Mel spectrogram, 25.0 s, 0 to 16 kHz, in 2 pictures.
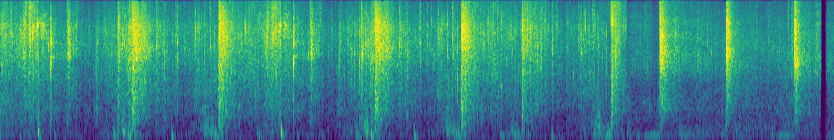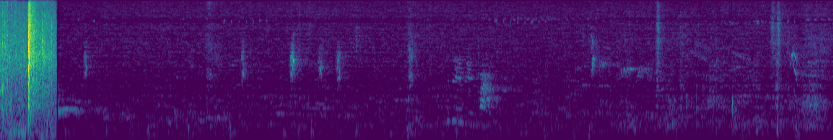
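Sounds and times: machete slashing through dry grass: 0.0s - 13.4s
faint bird chirps: 13.4s - 24.6s.

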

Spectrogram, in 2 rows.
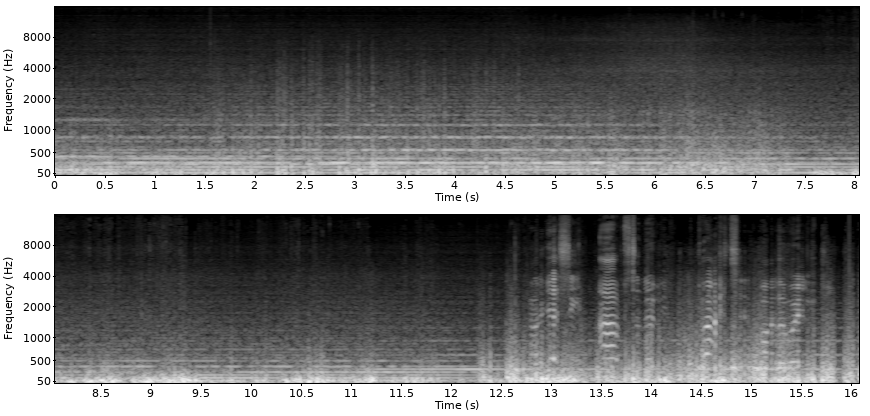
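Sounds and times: music with long held tones: 0.0s - 16.0s
wind buffeting microphone: 0.0s - 16.0s.

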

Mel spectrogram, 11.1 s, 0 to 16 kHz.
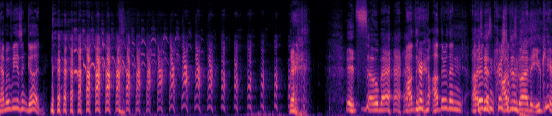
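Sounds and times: person laughing hard: 1.0s - 6.2s.

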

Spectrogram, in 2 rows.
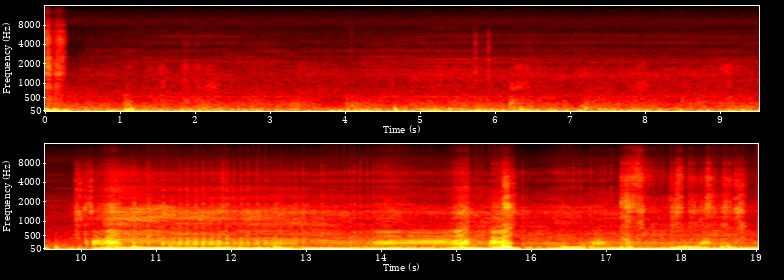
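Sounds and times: dirt bike engine revving: 9.9s - 19.0s.

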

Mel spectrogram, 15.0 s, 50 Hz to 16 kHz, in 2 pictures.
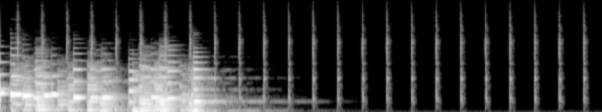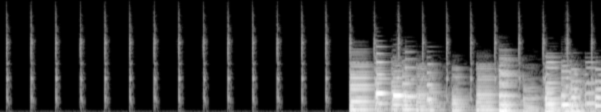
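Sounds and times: keyboard piano chords: 0.0s - 3.0s, 11.9s - 15.0s
metronome clicking: 0.0s - 3.7s, 11.9s - 15.0s.

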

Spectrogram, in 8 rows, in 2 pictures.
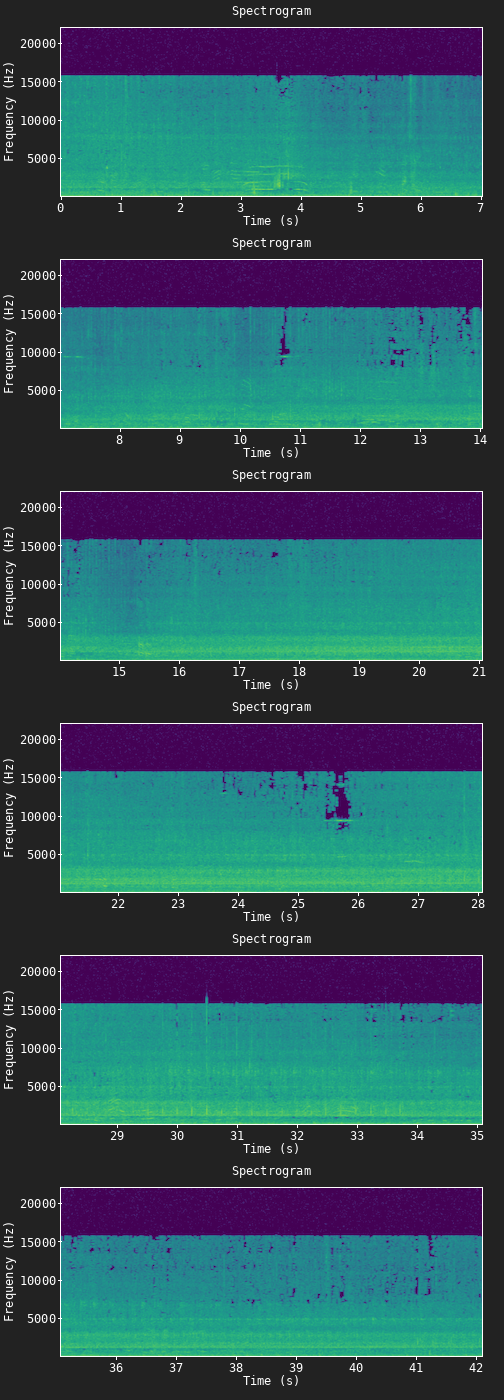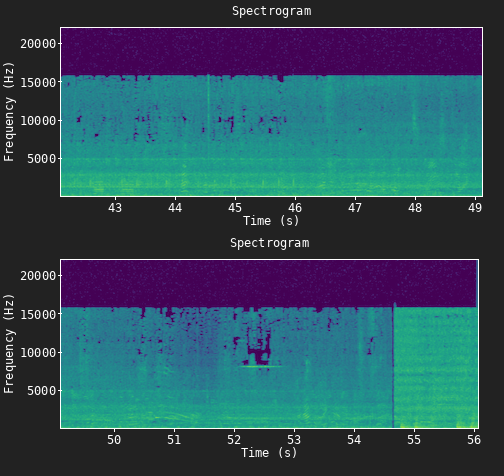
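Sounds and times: people talking: 0.0s - 56.0s
trucks driving slowly past: 0.0s - 56.0s.

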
